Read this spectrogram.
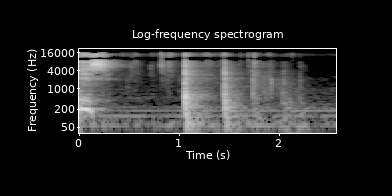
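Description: A plastic toy ball bounces and clatters on a hard floor.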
